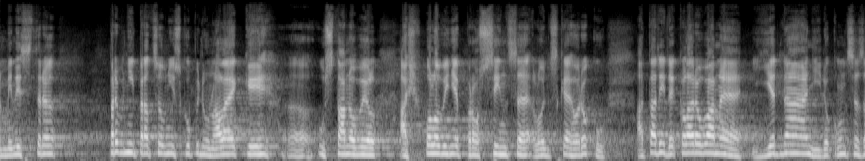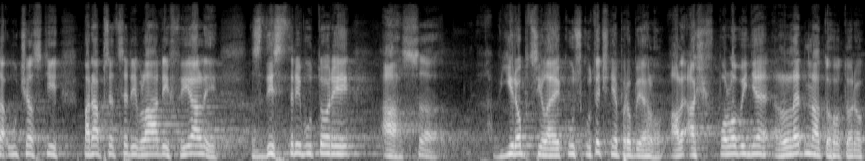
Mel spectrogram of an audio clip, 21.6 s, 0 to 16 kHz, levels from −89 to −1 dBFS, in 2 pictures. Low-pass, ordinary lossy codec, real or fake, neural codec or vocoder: 14.4 kHz; MP3, 96 kbps; real; none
